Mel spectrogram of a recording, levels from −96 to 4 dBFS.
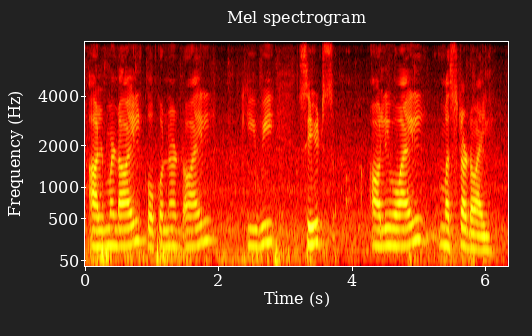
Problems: constant background noise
